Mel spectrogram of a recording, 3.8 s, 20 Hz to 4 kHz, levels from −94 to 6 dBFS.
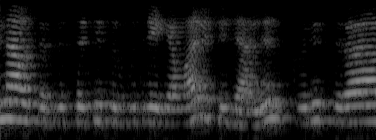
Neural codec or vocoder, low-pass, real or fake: none; 3.6 kHz; real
